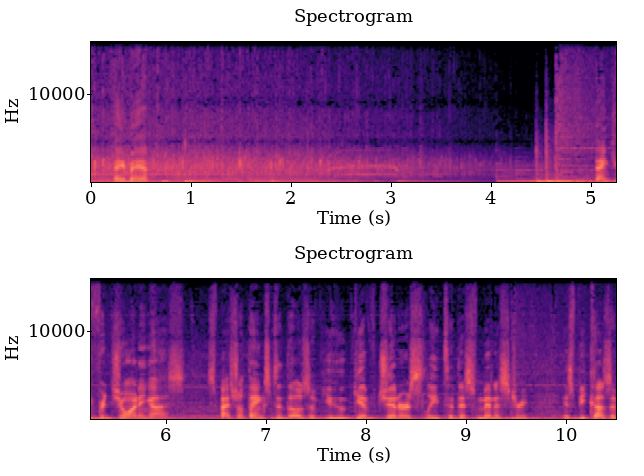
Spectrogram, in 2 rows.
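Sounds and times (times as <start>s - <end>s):
church audience clapping during worship: 0.0s - 4.2s
speech: 0.2s - 1.0s, 5.0s - 10.4s.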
